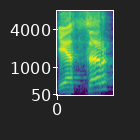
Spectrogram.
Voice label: yes sir, ru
